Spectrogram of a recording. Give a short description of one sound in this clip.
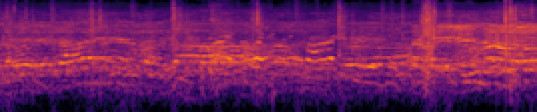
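Men beat their chests with hands in a steady rhythm.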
